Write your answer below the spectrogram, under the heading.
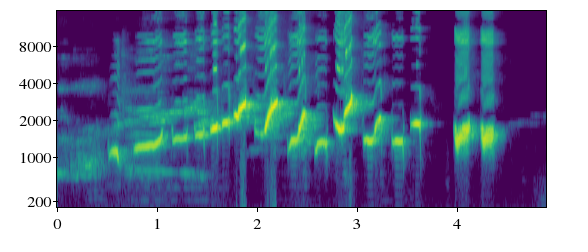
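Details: White-rumped shama: a long, steadily rising whistle flows into loud, warbling, up-and-down notes, ending with two strong, buzzy chirps.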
